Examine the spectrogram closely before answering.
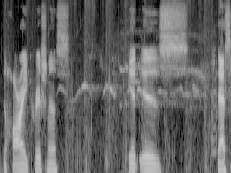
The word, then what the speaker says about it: Hare: It's they're called the Hare Krishnas. That's how it is spelled, and it is pronounced Hare, like Hare. People around here call them the Hare Krishnas, but it's actually Hare Krishnas.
